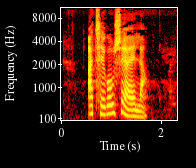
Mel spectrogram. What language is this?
Galician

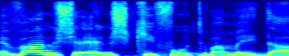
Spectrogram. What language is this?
Hebrew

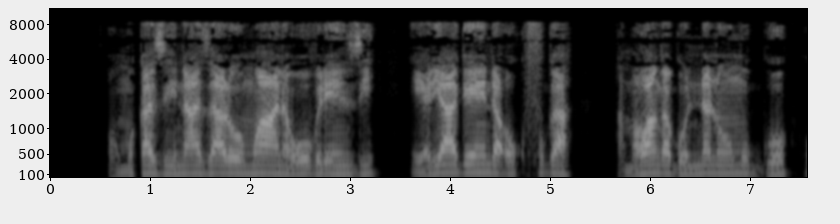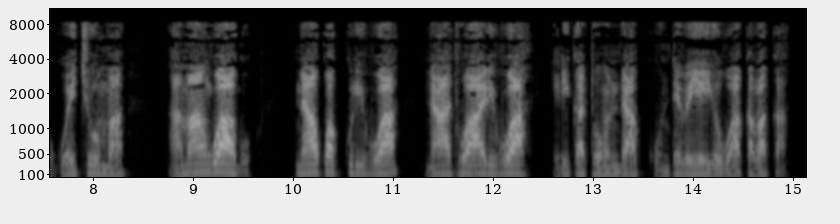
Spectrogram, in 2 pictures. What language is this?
Ganda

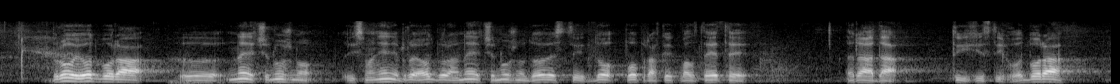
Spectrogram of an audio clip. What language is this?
Croatian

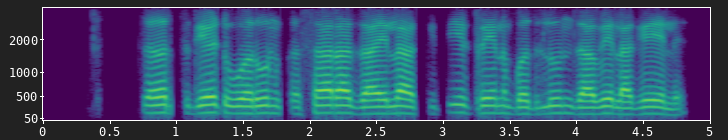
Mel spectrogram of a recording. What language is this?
Marathi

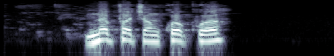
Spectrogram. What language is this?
Ghomala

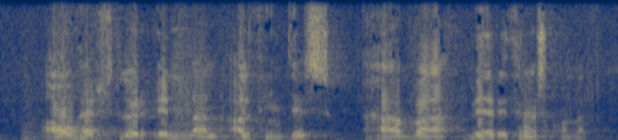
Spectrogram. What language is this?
Icelandic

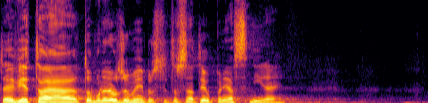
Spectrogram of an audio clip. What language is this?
Czech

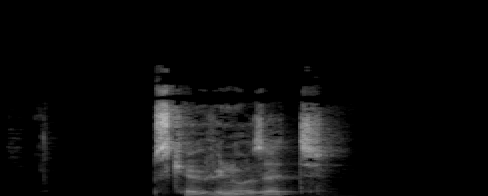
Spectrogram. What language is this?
Kabardian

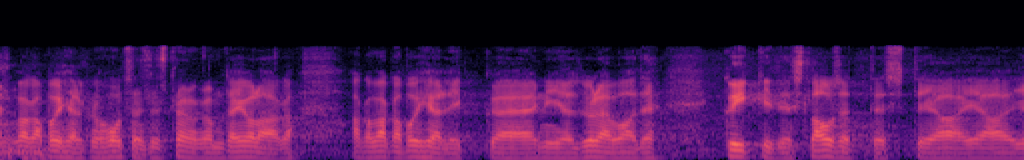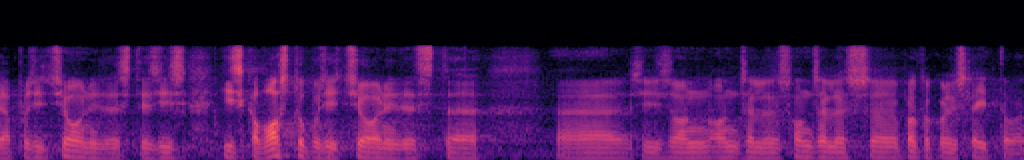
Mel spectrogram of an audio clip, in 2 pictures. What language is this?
Estonian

